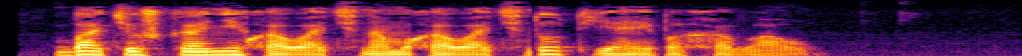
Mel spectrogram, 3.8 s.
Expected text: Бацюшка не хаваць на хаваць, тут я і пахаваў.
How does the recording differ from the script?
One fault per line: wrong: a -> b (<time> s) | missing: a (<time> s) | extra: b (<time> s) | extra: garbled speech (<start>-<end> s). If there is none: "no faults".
no faults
